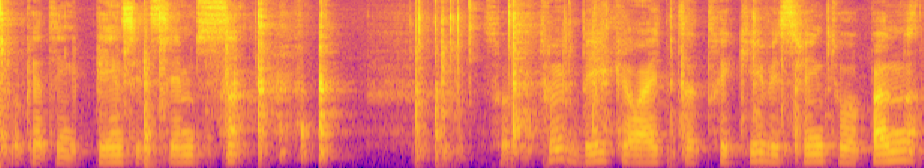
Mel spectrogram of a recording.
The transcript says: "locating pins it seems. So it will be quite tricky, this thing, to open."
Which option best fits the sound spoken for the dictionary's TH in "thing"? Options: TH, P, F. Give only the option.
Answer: F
